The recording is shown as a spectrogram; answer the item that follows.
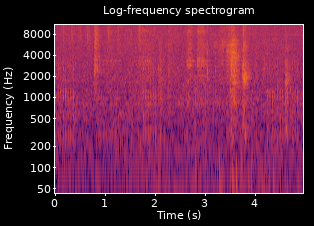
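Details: Male Jack Russell Terrier puppy, nine weeks old, at play with a ball and squeaky toy: brief throaty growl bursts early on, then scattered sharp clicks and knocks from the toys and floor.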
